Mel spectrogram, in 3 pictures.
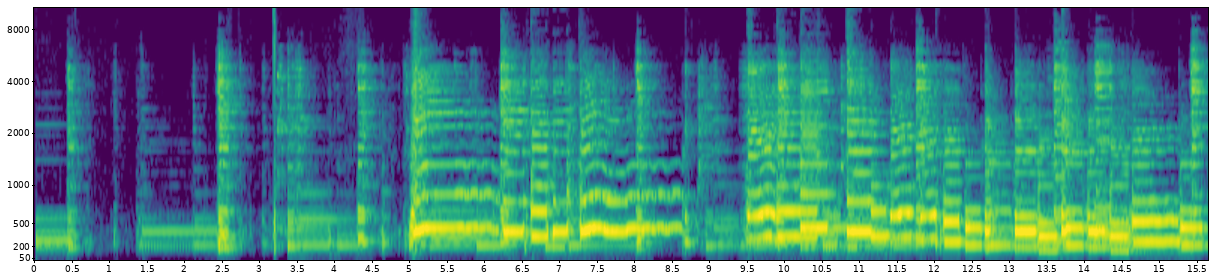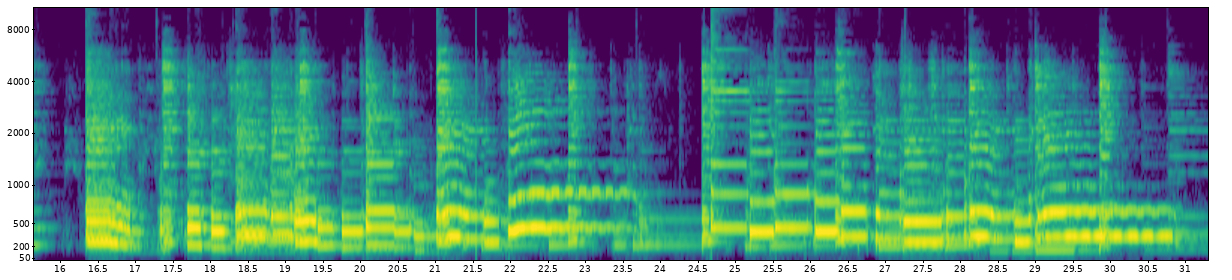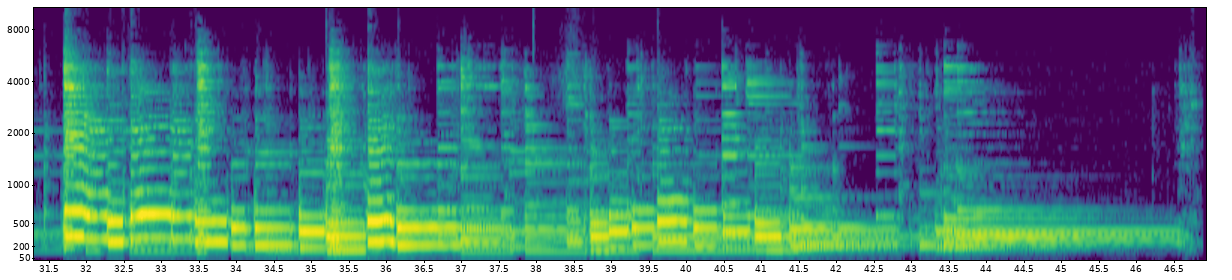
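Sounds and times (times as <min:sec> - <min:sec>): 
blues guitar playing major and minor pentatonic scales: 0:00.0 - 0:46.9.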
